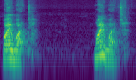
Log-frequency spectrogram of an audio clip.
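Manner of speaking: ordinary talk, nothing marked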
